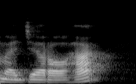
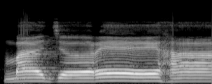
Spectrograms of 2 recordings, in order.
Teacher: fathah yang dimiringkan ke kasrah dan alif yang dimiringkan ke ya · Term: imalah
